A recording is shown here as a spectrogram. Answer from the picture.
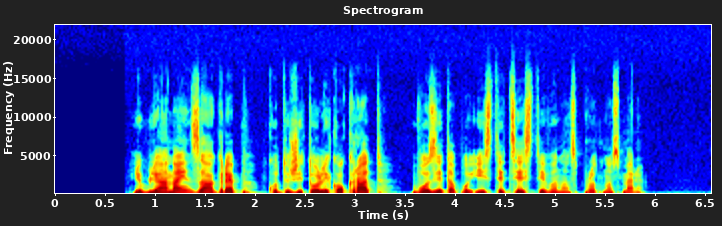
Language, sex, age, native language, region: Slovenian, female, 18-29, Slovenian, Drava region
